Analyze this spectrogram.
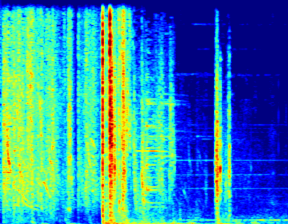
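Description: A rifle fires a loud, sharp shot that echoes away.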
